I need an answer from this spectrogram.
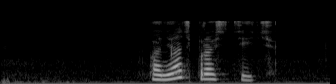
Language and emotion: Russian, neutral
